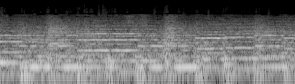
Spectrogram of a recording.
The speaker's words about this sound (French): Donc ça, c'est les Dents de la Mer. Hein. Voilà la mélodie. Et voilà la mélodie.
